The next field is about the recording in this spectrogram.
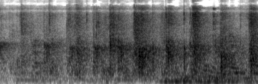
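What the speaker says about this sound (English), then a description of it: "Round of applause for Katya." Applause from an audience at a talk on mushroom innovation, a dense steady wash of many hands clapping for a couple of seconds, fairly loud and close.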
